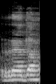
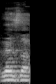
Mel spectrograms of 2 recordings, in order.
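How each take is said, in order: First: The middle consonant is a d sound. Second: The middle consonant is a z sound. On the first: The speaker calls it wrong. "রেদা হবে না" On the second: The speaker calls it right. "রেজা হবে"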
